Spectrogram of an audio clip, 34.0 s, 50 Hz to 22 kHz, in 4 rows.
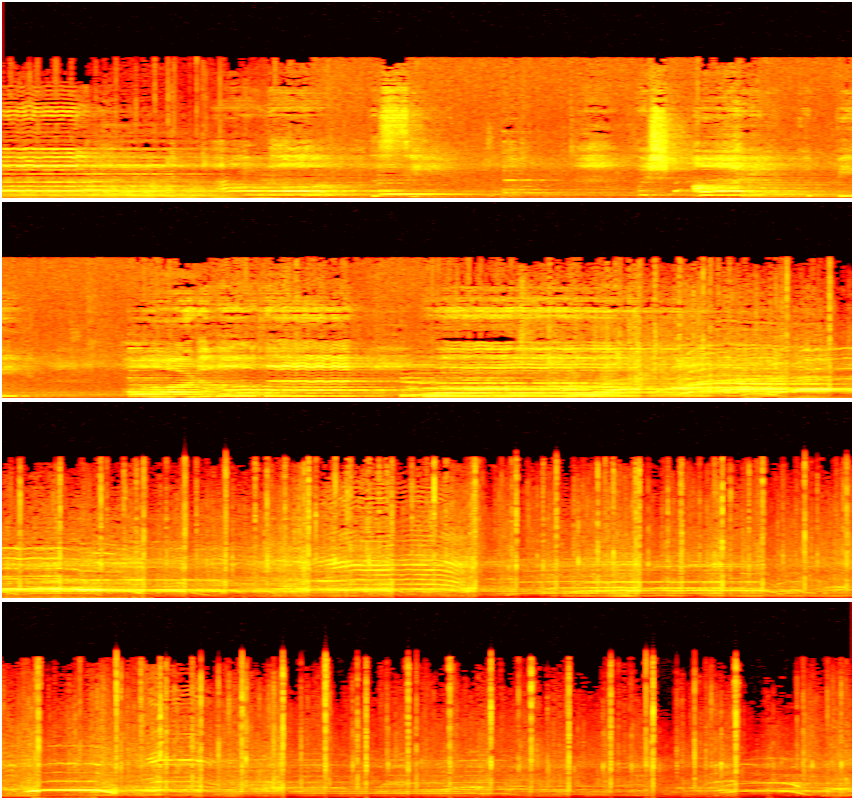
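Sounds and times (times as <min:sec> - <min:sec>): music accompaniment: 0:00.0 - 0:17.0, 0:19.4 - 0:32.7
audience cheering and whooping: 0:14.3 - 0:34.0
scattered clapping: 0:14.8 - 0:34.0.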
